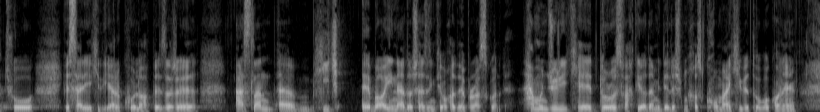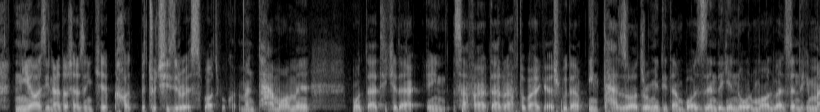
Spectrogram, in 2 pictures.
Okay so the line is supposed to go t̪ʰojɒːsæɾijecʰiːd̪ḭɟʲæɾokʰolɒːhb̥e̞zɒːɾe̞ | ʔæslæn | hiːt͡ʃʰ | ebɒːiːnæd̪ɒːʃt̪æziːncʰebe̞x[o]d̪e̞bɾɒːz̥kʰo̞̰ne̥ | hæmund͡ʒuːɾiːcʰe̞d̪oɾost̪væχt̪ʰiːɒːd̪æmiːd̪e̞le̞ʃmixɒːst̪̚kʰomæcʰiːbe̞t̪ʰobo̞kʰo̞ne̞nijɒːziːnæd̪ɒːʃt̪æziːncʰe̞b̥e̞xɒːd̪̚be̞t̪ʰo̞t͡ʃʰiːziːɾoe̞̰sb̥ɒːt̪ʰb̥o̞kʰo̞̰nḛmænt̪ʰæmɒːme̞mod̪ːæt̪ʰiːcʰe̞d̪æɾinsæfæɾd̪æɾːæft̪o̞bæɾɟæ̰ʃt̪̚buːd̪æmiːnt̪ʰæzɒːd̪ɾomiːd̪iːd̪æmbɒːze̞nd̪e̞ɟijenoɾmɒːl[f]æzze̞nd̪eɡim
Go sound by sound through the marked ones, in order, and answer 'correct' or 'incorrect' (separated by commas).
incorrect, incorrect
